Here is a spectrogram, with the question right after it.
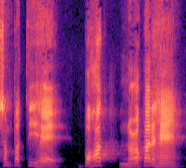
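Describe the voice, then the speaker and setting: A man with a high pitch uses a raised, projected voice and a bright, sharp tone, with ordinary pitch variation. The background is quiet. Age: 70s. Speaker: pastor. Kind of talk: sermon. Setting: church.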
